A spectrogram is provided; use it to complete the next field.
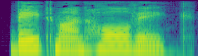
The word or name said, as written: Bethmann Hollweg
